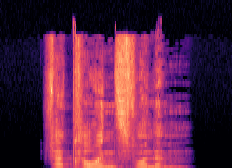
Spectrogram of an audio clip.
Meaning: strong dative masculine/neuter singular of vertrauensvoll
- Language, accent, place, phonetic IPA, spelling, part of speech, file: German, Germany, Berlin, [fɛɐ̯ˈtʁaʊ̯ənsˌfɔləm], vertrauensvollem, adjective, De-vertrauensvollem.ogg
